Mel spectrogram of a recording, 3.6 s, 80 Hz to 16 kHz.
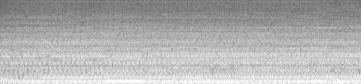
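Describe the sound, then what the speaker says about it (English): A Polaris RZR 800S side-by-side engine idles high and steady, a loud continuous drone with a firm low hum and even mechanical ticking throughout, no voices. "Pretty high idle right now."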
